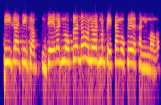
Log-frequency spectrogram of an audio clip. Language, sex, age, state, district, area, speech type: Sindhi, female, 18-30, Madhya Pradesh, Katni, urban, conversation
